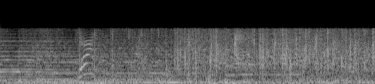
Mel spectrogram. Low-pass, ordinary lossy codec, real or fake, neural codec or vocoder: 5.4 kHz; none; fake; codec, 16 kHz in and 24 kHz out, 1 kbps, XY-Tokenizer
